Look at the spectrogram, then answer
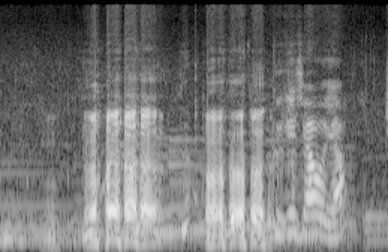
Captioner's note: both laughing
